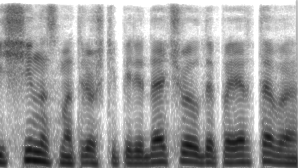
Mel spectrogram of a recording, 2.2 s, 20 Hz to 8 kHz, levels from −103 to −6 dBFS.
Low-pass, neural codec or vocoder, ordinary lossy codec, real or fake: 7.2 kHz; vocoder, 44.1 kHz, 80 mel bands, Vocos; AAC, 48 kbps; fake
